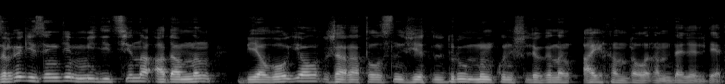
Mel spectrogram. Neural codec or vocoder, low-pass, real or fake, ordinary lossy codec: codec, 44.1 kHz, 7.8 kbps, Pupu-Codec; 9.9 kHz; fake; none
